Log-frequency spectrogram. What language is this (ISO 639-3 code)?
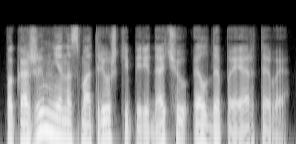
rus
